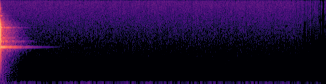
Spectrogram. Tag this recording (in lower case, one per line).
mallet percussion
xylophone
percussion
musical instrument
music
